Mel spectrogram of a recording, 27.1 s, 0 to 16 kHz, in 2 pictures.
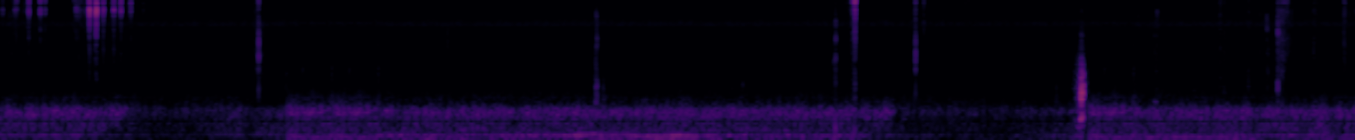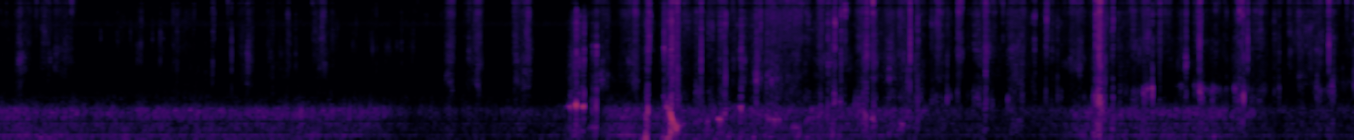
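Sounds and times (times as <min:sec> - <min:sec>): hands squishing slime: 0:12.2 - 0:27.0.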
